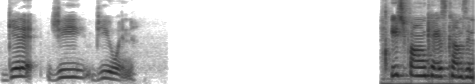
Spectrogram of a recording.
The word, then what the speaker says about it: GVIEWIN: The name is pronounced GVIEWIN. GVIEWIN, as if you're viewing something. Get it? GVIEWIN.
